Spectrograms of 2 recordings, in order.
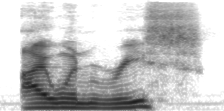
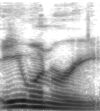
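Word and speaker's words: Iwan Ries: Iwan Reese. John. Wow. Briar. I have always called it Ewan Reese.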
